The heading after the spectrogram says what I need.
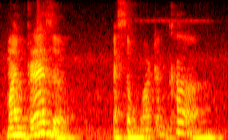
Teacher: The stress word here is brother.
